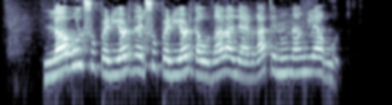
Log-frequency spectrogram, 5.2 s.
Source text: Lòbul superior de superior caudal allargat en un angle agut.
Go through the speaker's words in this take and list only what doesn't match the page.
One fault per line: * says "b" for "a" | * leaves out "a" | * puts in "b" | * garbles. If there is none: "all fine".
all fine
